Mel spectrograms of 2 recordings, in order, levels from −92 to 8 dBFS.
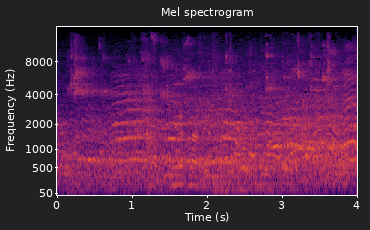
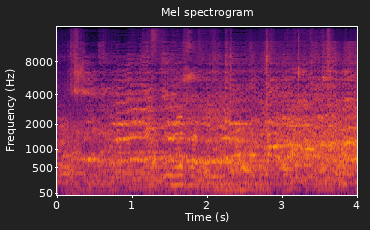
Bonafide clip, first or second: first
